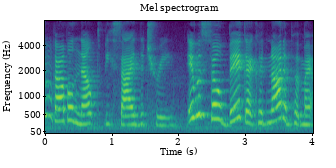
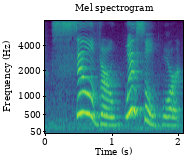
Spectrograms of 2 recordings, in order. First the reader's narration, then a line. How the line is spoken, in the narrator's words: cried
